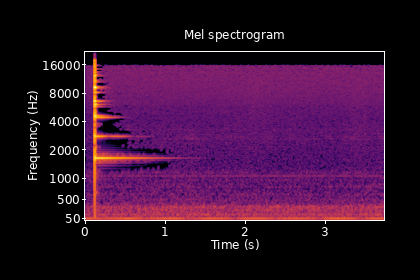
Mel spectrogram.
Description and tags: Knock on vase.
Recorded: 11-02-2013.
bottle, knock, tap, vase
